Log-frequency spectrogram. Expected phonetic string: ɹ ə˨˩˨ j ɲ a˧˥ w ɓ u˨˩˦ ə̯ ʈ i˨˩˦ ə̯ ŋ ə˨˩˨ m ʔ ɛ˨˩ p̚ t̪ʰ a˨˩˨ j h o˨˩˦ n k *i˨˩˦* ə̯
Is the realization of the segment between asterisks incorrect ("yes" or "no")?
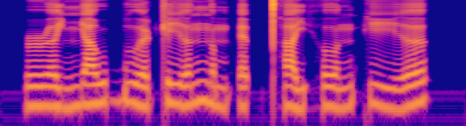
no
